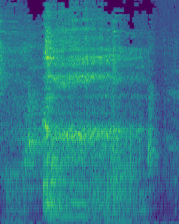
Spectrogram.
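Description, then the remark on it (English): A dog named Sadie growls, a low rumbling snarl that swells suddenly and holds steady for over a second before trailing off, with no one talking. “So, that was Sadie. Sadie agrees. She had pretty little puppies.”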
